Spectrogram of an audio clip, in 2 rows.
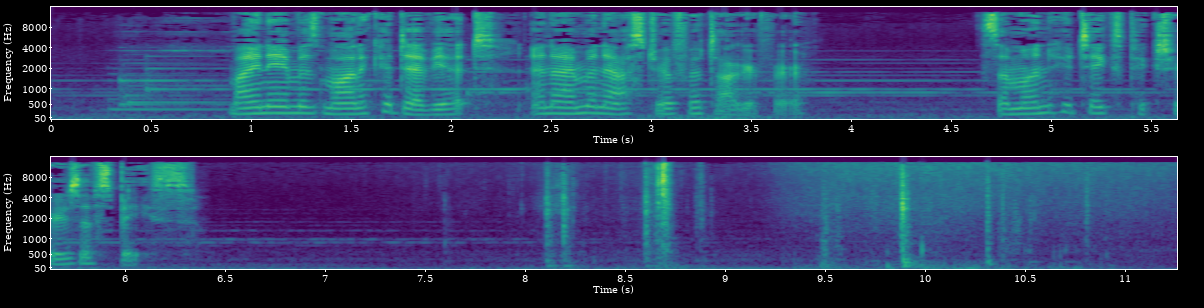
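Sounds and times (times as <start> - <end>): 
speech: 0.3 - 3.9, 4.6 - 6.4
car trunk opening: 7.6 - 11.2.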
